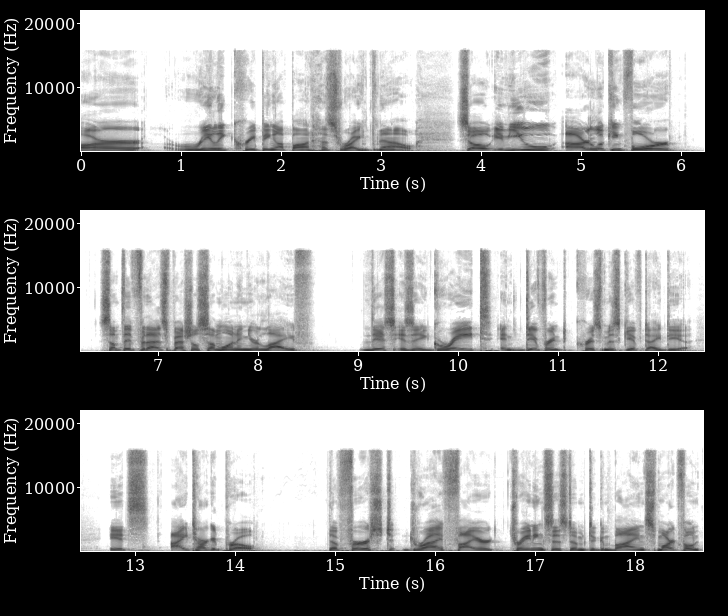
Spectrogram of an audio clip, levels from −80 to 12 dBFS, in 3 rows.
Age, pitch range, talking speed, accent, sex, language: 50-69, 110-155 Hz, 140 wpm, American, male, English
